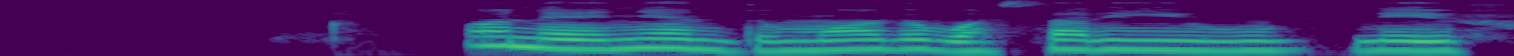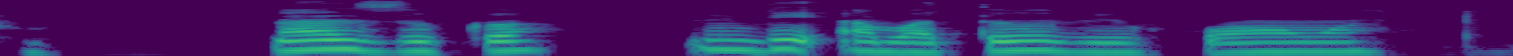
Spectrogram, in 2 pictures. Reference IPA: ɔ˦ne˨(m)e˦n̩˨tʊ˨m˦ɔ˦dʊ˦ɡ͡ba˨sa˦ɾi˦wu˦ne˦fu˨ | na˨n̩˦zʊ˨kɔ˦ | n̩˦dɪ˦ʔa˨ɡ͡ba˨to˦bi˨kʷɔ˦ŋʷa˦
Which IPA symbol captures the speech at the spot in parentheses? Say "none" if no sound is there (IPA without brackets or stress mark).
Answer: ɲ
